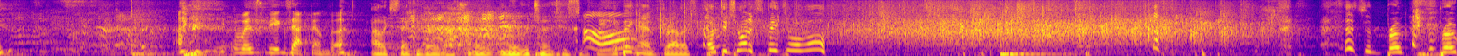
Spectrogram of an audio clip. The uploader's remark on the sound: A special traveling edition of The Dead Authors Podcast. Recorded Live at San Francisco Sketchfest, San Francisco, CA.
